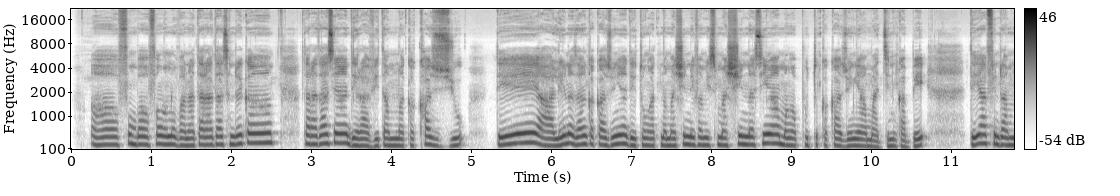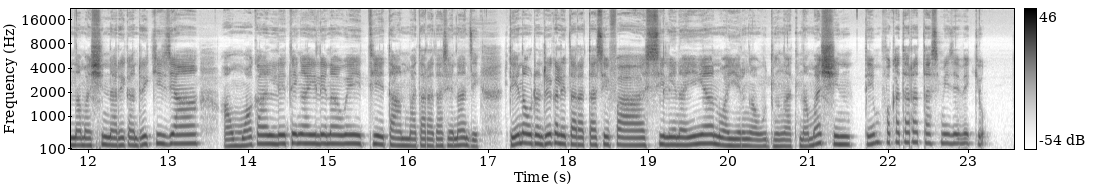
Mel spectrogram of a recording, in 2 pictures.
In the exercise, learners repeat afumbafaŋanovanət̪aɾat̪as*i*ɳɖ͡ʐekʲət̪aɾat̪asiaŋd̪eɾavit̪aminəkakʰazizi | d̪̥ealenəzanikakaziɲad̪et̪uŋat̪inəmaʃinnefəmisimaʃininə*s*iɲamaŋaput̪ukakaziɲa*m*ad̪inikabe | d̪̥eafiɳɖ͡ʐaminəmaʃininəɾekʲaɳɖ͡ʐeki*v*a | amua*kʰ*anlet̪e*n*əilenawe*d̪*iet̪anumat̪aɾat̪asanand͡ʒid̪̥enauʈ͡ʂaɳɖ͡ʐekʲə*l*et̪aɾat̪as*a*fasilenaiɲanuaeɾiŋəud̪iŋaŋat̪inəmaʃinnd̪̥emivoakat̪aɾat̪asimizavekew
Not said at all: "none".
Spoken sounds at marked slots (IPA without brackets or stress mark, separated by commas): i, s, m, z, k, ŋ, t̪, l, e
